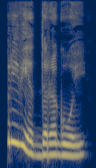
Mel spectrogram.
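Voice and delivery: ordinary delivery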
